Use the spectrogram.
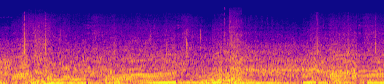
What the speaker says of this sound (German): hört euch mal das Auto an, wie es die ganze Zeit irgendwo aufsetzt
